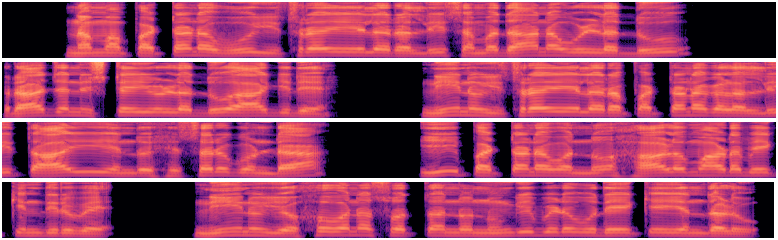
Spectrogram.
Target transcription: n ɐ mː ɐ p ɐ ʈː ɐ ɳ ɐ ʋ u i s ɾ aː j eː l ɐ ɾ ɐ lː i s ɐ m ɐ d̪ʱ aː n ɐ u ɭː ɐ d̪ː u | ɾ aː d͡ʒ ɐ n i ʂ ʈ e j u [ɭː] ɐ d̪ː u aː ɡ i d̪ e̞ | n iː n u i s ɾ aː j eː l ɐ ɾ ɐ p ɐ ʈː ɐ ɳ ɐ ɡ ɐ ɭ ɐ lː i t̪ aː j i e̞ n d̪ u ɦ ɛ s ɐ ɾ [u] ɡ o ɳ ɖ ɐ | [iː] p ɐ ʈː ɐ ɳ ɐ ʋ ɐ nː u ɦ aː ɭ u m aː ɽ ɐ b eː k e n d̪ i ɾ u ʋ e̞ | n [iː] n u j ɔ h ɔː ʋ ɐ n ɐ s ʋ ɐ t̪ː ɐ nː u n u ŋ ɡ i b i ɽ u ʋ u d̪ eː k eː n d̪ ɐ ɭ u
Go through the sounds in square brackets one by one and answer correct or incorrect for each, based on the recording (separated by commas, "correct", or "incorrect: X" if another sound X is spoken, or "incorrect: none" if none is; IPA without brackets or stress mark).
correct, correct, correct, correct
